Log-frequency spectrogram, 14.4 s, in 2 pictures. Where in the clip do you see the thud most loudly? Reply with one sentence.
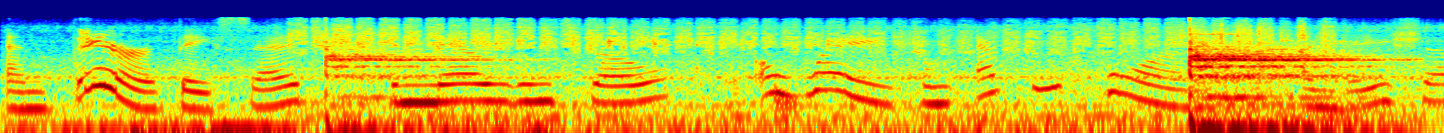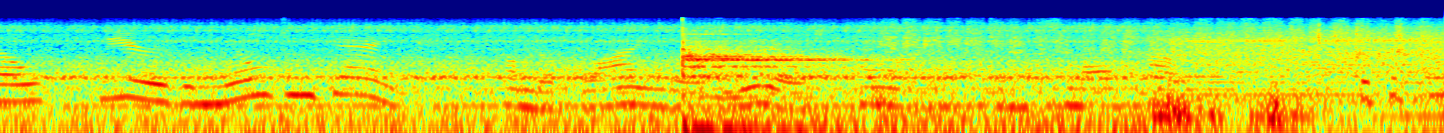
The volume of the thud peaks at 6 seconds.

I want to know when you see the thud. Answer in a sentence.
You can hear the thud from 1.6 to 2.6 s, from 5.9 to 7.2 s and from 10.6 to 11.6 s.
